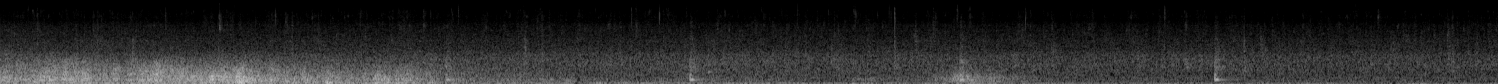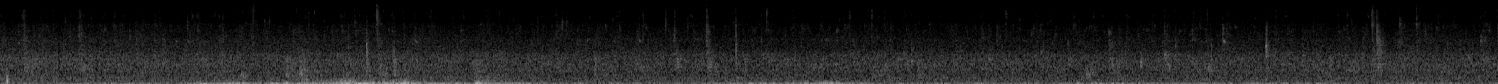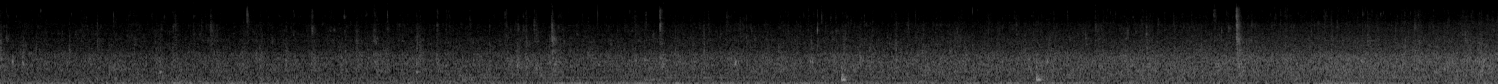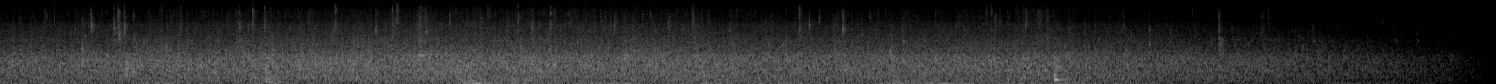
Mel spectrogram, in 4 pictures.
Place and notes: spring rain and thunder, early evening in the backyard
(Sony PCM D50)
